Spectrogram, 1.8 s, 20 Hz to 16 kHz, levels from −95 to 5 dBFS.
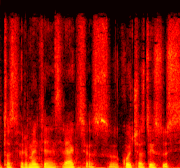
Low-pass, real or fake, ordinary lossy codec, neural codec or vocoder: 14.4 kHz; real; AAC, 64 kbps; none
